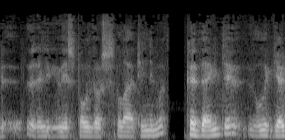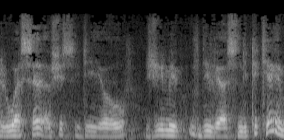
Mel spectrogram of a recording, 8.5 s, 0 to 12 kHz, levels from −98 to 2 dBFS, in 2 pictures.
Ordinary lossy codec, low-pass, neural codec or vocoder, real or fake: MP3, 32 kbps; 10.8 kHz; codec, 16 kHz in and 24 kHz out, 0.8 kbps, FocalCodec, streaming, 65536 codes; fake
